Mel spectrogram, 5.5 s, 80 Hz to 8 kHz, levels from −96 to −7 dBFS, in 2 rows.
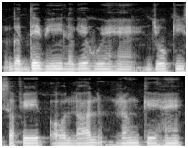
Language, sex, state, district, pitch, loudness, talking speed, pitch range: Hindi, male, Uttar Pradesh, Lalitpur, 110 Hz, -17 LUFS, 140 wpm, 105-110 Hz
